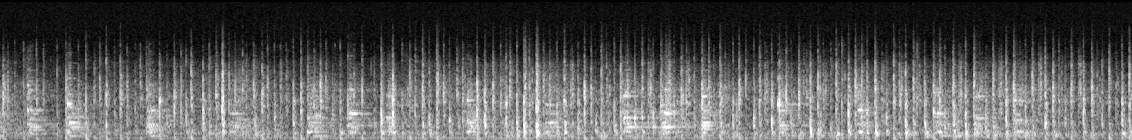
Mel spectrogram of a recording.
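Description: Tap shoes clicking on a stage floor in quick, irregular rhythms over band music.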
